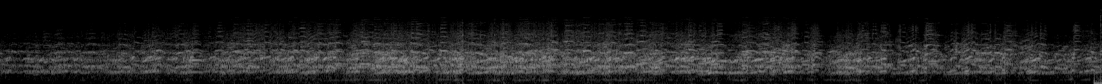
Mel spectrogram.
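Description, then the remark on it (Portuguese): A flock of wild geese honks continuously, many harsh, overlapping calls forming a dense, steady chorus that fills the whole stretch without pause. “Chama-te como os gansos selvagens, ásperos, excitados, anunciando o teu lugar várias vezes, repetidamente, na família das coisas.”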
